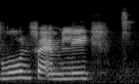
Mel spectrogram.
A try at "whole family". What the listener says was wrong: It's not वूल family, it's होल family. होल family होता है.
